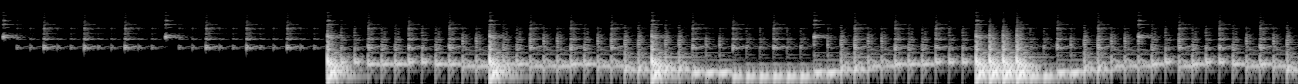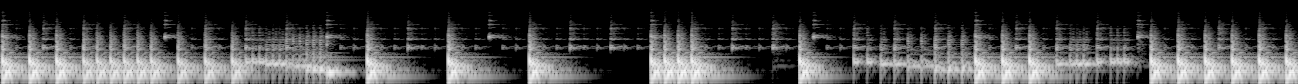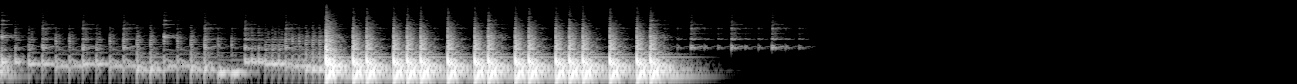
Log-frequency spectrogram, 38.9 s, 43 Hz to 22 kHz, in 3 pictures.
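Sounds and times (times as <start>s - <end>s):
triplet bass drum at 148 bpm: 3.3s - 4.0s, 4.7s - 5.5s, 6.3s - 8.9s, 9.8s - 11.5s, 12.9s - 18.7s, 19.5s - 20.3s, 21.0s - 21.3s, 22.2s - 23.9s, 24.5s - 26.4s, 27.4s - 33.0s.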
